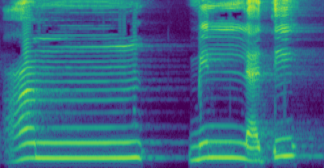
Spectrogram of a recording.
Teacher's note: میم مشدد ہے تو میم مشدد پر ہم نے غنہ کرنا ہوتا ہے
